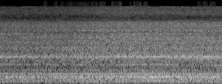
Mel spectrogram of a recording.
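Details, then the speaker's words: Volvo XC90 that had sounded like a diesel, suspected jumped timing belt with cam position reading too high. First start after repair, temporarily reassembled without serpentine belt: even, steady idle with a smooth hum and no rattle or uneven beats; now quiet. "unhappy about some things smoother though oh listen to that right there peace and quiet"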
